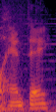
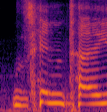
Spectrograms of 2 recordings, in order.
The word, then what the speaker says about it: hentai: You see that guy's name is Tom Clancy's Sum of All Hente?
